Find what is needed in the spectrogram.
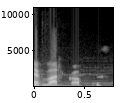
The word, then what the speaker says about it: Schwarzkopf: aquí tenemos también a un señor llamado Norman Schwarzkopf. ¿Lo he dicho bien? – Sí, Norman Schwarzkopf.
